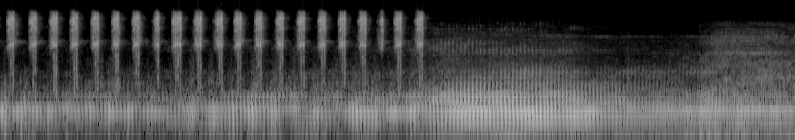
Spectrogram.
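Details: Yellow grasshopper at night giving a run of sharp, raspy high pulses about two to three per second for four seconds, then stopping; a low rumbling noise and faint hiss fill the rest.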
